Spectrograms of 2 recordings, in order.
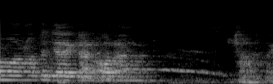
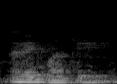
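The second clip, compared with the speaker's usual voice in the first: menikmati drawn out slowly and lower; savoring; 8 semitones lower, 3 dB quieter than usual. Shown as a demonstration. Preacher showing congregation how to savor dhikr, slow and soft. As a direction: linger over menikmati softly.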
